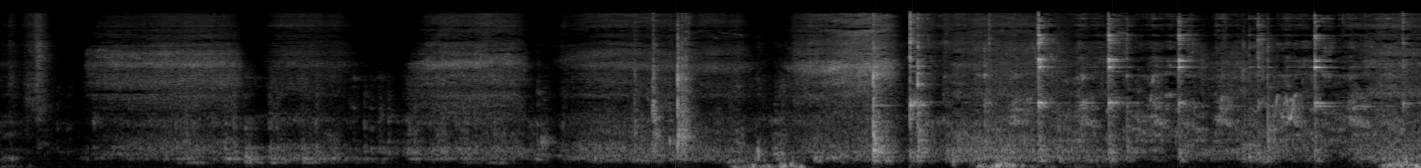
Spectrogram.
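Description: A metal teaspoon clinking repeatedly against a ceramic mug as coffee is stirred, in a quick run of clinks and knocks over the second half. Earlier come two soft hissing rushes of about a second each.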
